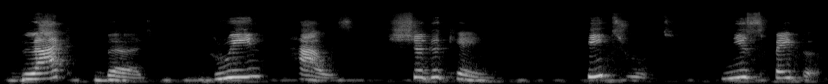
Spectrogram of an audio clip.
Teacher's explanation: the stress on the first part in the compound nouns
